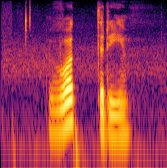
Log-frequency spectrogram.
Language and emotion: Russian, neutral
